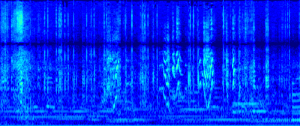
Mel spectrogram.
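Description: Latex modelling balloons squeaking and rubbing as they are handled and adjusted, with a few short squeaks in the middle, over quiet background music.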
